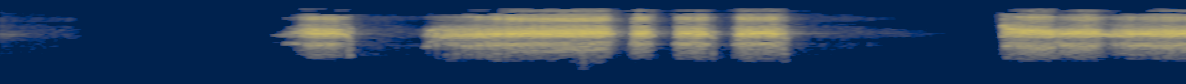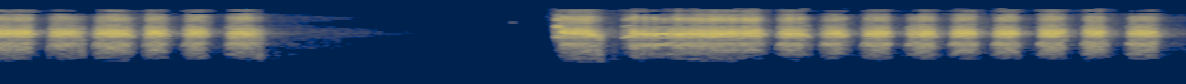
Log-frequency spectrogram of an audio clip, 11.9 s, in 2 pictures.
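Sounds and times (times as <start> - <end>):
Red junglefowl hen cackling: 1.4 - 4.1, 5.0 - 7.4, 8.7 - 11.8.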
